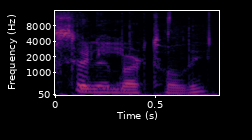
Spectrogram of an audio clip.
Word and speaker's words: Cecilia Bartoli: I'm going to probably not say her name properly. Cecilia Bartoli. – Uh-huh. – Bartoli. – Cecilia Bartoli. – Yeah, exactly.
